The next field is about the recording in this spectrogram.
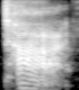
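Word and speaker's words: Tae: It the correct word is tai. T ae, right? T Ae.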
